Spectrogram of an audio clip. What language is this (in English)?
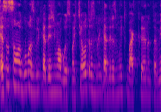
Portuguese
